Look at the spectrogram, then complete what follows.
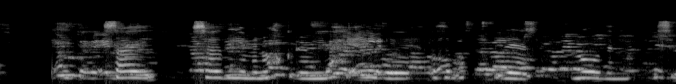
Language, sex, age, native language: Icelandic, female, 12, Icelandic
